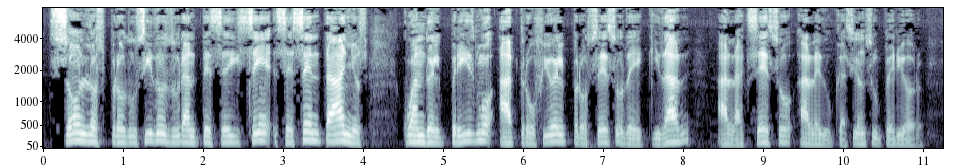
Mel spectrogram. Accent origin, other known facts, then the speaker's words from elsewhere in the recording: Mexico; yo soy mexicano pero no soy primero.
